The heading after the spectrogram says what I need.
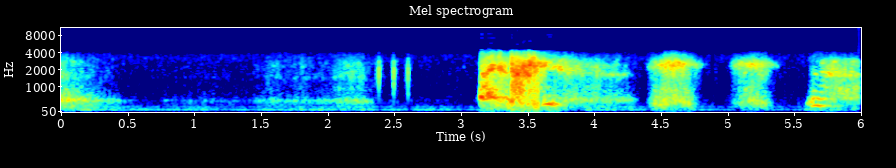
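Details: Sneezing spell triggered by cold toes on getting out of bed, a trait shared with the father: quiet breathing and short catches, then a forceful sneeze followed by several quick repeat sneezes; sneezing fit.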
